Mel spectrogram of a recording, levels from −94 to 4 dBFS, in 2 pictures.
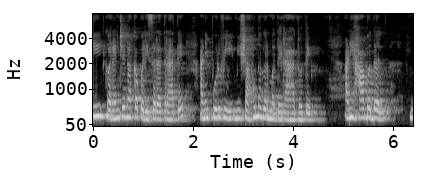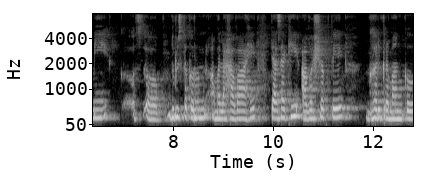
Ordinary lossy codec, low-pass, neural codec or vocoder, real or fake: none; none; none; real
